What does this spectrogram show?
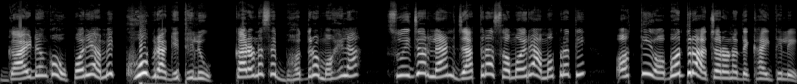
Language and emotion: Odia, angry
